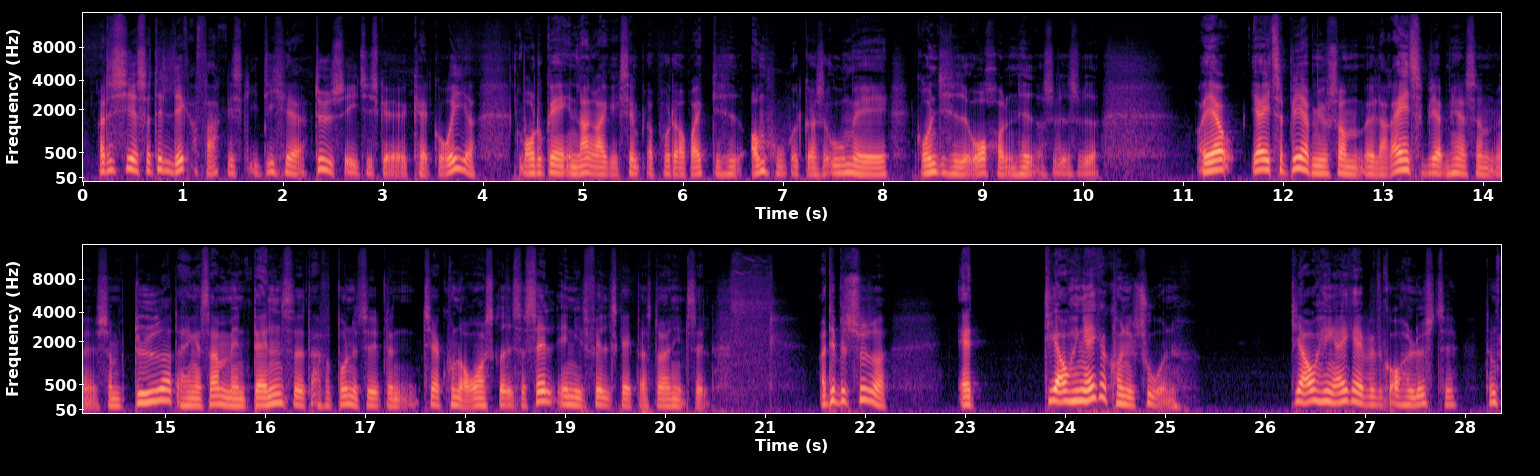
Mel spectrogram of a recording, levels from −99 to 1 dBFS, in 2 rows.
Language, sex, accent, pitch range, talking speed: Danish, male, native, 115-155 Hz, 195 wpm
